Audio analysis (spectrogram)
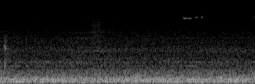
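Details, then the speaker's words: Engine idling steadily with a few brief high-pitched chirps near the end; squeaking alternator, attributed to worn alternator brushes. "And there's that squeak. You can hear that. You know, it's a funny squeaky sound."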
